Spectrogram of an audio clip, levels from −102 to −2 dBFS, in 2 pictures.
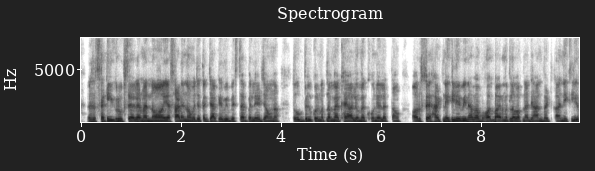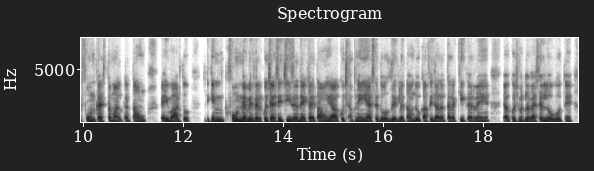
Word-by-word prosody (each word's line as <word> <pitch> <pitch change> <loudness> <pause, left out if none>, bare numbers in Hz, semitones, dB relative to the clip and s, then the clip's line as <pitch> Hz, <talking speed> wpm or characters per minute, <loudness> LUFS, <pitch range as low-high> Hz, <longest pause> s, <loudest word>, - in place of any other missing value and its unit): अ, 125 0 0
सटीक 145 +3 +1
रूप 140 -2 +2
से - - 0
अगर 135 0 +3
मैं 135 0 +3
9 130 +1 +3
या 135 +1 +3
साढ़े 130 +1 +1
9 145 -1 +1
बजे 135 0 0
तक 130 - -3
जाके 130 0 0
भी 130 +1 +1
बिस्तर 125 +3 -2
पे 130 - -2
लेट 125 +1 +1
जाऊँ 125 0 -1
ना, 145 -1 -3 0.3
तो 170 - -1
बिल्कुल 150 +3 0
मतलब 140 +1 -1
मैं 140 0 +1
ख़्यालों 125 0 0
में 135 0 +1
खोने 125 0 -1
लगता 120 0 -3
हूँ 115 0 -6 0.3
और 145 - +1
उससे 165 +4 0
हटने 145 +2 0
के 165 - +1
लिए 150 -2 +4
भी 145 +1 +3
ना, 175 +4 +1
मैं 170 -4 +1
बहुत 140 +3 0
बार 150 -1 +1
मतलब 140 0 0
अपना 135 -1 -2
ध्यान 125 +1 -1
भटकाने 120 +2 -2
के 140 0 -5
लिए 170 +4 +3
फ़ोन 155 -3 -1
का 160 - +1
इस्तेमाल 125 -4 -2
करता 115 +3 -5
हूँ, 140 +1 -2 0.3
कई 130 0 +3
बार 120 -1 +1
तो। 150 +2 -2 0.3
लेकिन 155 +3 0
फ़ोन 150 +1 +3
में 165 0 +6
भी 165 +1 +4
फिर 155 -1 +3
कुछ 155 0 0
ऐसी 140 +4 +3
चीजें 135 +2 +2
देख 130 -2 +2
लेता 130 0 +2
हूँ 130 0 -1
या 135 0 +3
कुछ 135 +1 -3
अपने 135 +3 -1
ही 140 - +2
ऐसे 130 +2 0
दोस्त 135 +2 +1
देख 130 -2 +2
लेता 130 +1 -1
हूँ, 135 0 -2
जो 135 0 +2
काफ़ी 125 +2 -2
ज़्यादा 130 0 +1
तरक्की 125 +1 -2
कर 120 +1 -1
रहे 120 0 -1
हैं 120 0 -4 0.3
या 155 - +2
कुछ 150 -1 -3
मतलब 145 -1 -1
ऐसे 135 +1 +1
लोग 130 0 +2
होते 125 -1 -2
हैं, 125 - -3
135 Hz, 260 wpm, -20 LUFS, 125-145 Hz, 0.3 s, में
